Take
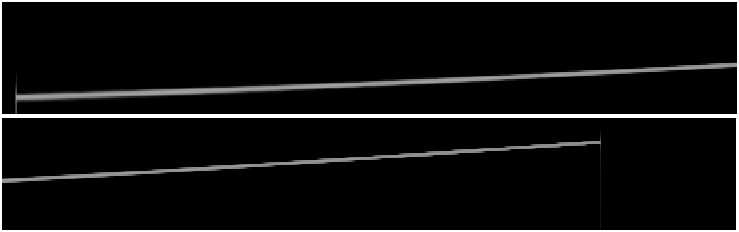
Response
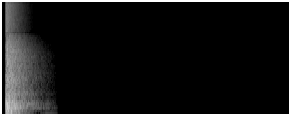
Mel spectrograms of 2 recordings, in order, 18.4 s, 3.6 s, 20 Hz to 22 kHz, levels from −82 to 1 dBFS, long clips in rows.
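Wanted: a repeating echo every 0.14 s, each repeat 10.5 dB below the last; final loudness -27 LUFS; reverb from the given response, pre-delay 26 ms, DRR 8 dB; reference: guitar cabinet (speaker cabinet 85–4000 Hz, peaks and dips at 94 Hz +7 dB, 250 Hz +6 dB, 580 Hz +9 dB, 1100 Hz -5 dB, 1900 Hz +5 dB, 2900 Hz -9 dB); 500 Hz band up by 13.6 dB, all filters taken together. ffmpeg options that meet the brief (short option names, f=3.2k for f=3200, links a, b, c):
-filter_complex "[0:a]equalizer=f=500:t=o:g=8.5,aecho=1:1:140|280|420:0.299|0.0896|0.0269,asplit=2[a][b];[1:a]atrim=start_sample=2205,adelay=26[c];[b][c]afir=irnorm=-1:irlink=0,volume=-33dB[d];[a][d]amix=inputs=2:normalize=0,highpass=85,equalizer=f=94:t=q:w=4:g=7,equalizer=f=250:t=q:w=4:g=6,equalizer=f=580:t=q:w=4:g=9,equalizer=f=1.1k:t=q:w=4:g=-5,equalizer=f=1.9k:t=q:w=4:g=5,equalizer=f=2.9k:t=q:w=4:g=-9,lowpass=f=4k:w=0.5412,lowpass=f=4k:w=1.3066,volume=-1dB"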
